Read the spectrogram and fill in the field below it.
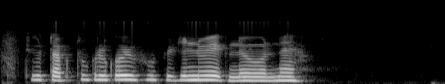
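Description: Throughout the speech, the resampler restarted on every block: each 40 ms block was converted from 24 kHz to 16 kHz in isolation, so its edges lacked true neighbouring samples. The resulting edge errors repeat at 25 Hz, heard as a rough buzz under the speech.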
